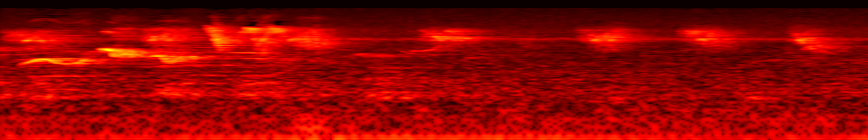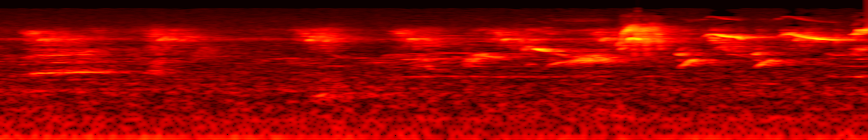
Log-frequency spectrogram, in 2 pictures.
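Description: Common blackbird singing: a few low fluted phrases among rapid, high, squeaky twitters repeated about twice a second, over a steady low hum.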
